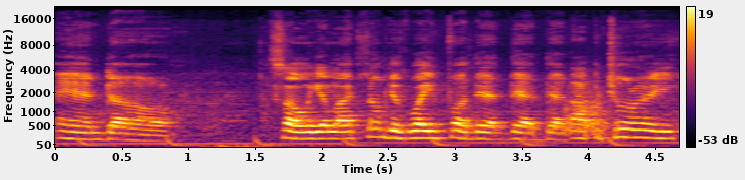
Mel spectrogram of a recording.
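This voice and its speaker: A man's high voice at a moderate pace, fairly even in intonation, with audible room echo and noticeable background noise. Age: 60s. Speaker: comedian. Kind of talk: casual chat. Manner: stutter.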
